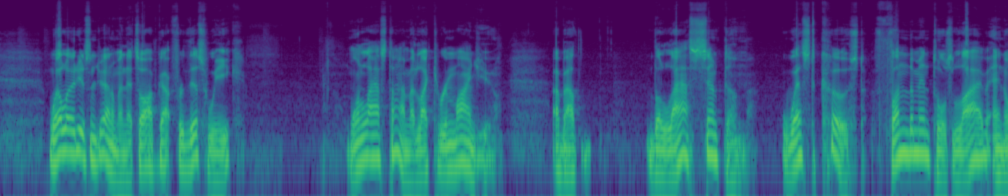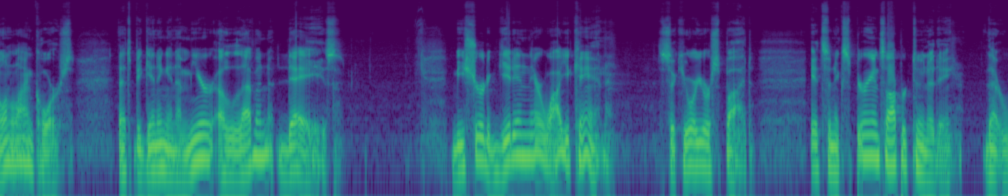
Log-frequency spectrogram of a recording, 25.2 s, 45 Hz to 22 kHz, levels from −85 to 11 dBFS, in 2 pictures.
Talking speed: 130 wpm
